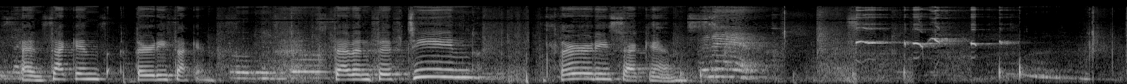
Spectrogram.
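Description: All the way through there's imaging from sample-and-hold upsampling. It fits a 16 kHz source raised to 44.1 kHz by simply repeating samples. Mirrored copies land from 8 kHz to 16 kHz at about 16 dB down, giving a metallic fizz that tracks the sound's level.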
